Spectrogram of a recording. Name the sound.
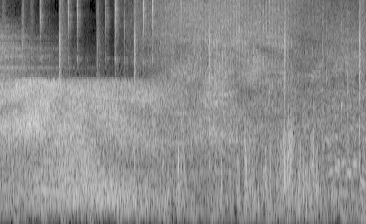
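airplane flying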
